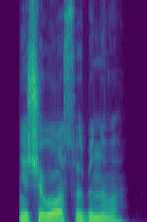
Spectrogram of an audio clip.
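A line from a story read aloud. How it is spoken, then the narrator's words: Calm, restrained. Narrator (Russian): спокойно произнес Райт, изо всех сил сдерживаясь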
